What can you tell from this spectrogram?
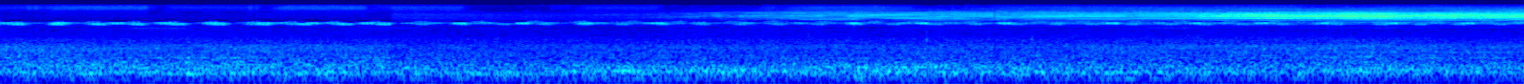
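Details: Summer night insects in a city backyard, hot and humid: crickets pulse in a regular high chirp about three times a second while a cicada's hissing buzz swells louder in the second half.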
